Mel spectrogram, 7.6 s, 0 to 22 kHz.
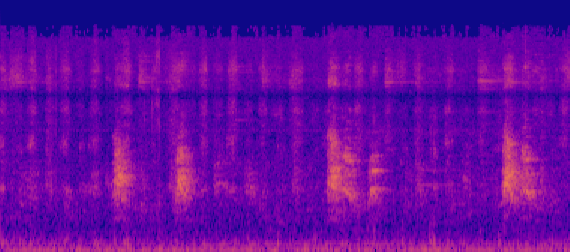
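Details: Two-week-old puppy filmed on June 19, giving short, high squeaky whimpers in four separate bursts, spaced irregularly over about seven seconds, above a low steady background rumble.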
